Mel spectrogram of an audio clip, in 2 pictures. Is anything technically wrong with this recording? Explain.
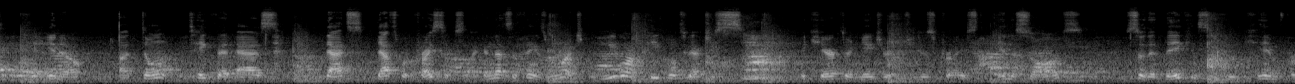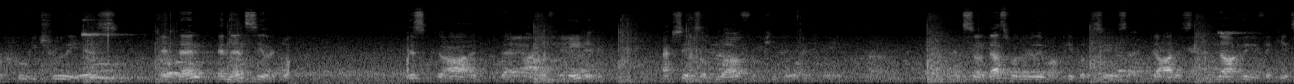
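Yes, there are two problems.

From 15.83 to 17.05 s the audio cuts out and the last sound is stretched into a fading buzz for about 1.2 s, never quite going silent. When it returns, roughly a second is simply gone. That's likely a long network dropout, with the receiver filling the gap.

Right after, from 18.94 to 21.03 s, there's a jitter buffer speed-up. The dropout shifted the delay by about a fifth of a second. Here the buffer was holding more audio than it aims for, so the receiver trims tiny pitch-period-sized slices, around 150 ms in total. It plays about 7% fast, slightly rushed, but the pitch stays put.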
